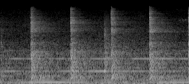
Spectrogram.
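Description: Four sharp hammer blows ring out at an even, unhurried pace, bright clanks of metal as Alfred repairs the Batmobile's engine, over a low, steady background hum. No one speaks.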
